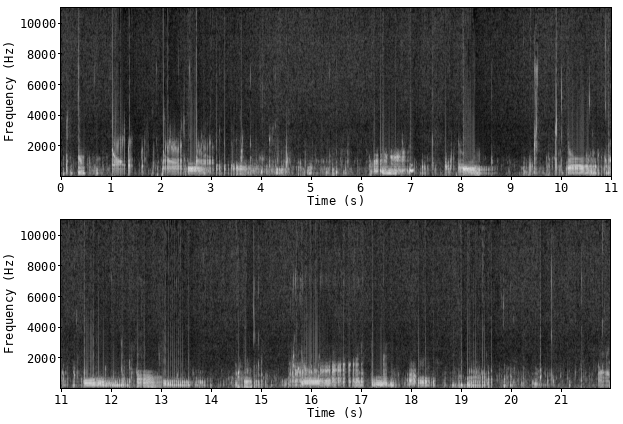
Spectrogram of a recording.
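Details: Stomach growling: long gurgling, rumbling bursts of bowel sounds (borborygmi) that come and go.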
